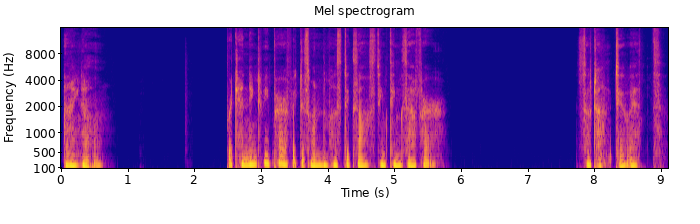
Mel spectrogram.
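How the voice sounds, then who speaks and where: A very breathy, hushed Demon Queen voiced by a woman offers comfort in an ASMR roleplay. Her voice is low and mellow, close to a whisper. She is gentle and earnest, soothing and reassuring throughout. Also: steady tone, takes it slowly, pauses often, no echo, full character voice. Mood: tender, reassuring. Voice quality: soft, breathy, husky half-whisper.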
